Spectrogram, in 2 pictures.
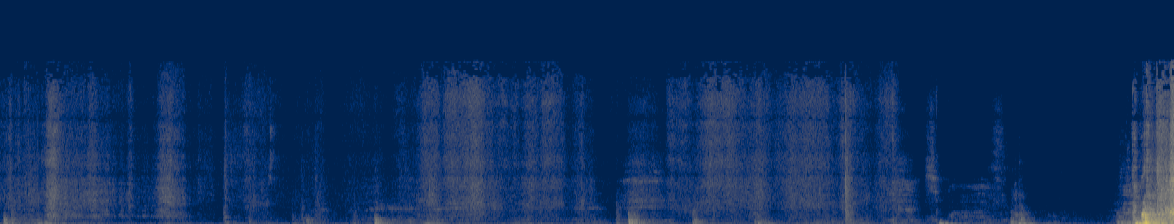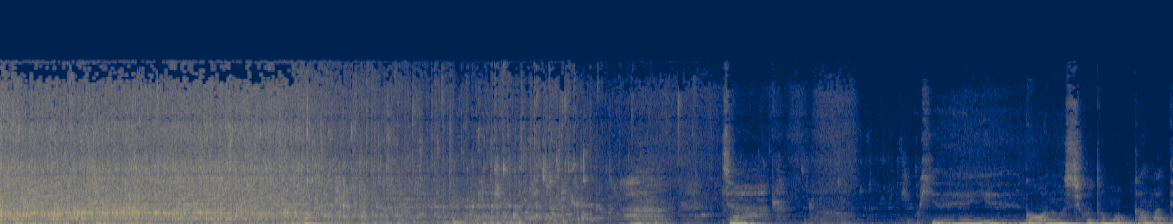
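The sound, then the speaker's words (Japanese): A toilet flushes with a loud, steady rush of water that runs for several seconds and then tapers off. It follows a quieter stretch of faint scattered sounds. “じゃあ、ちょっと流しますね。”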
